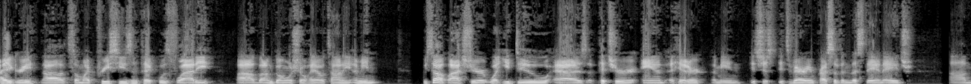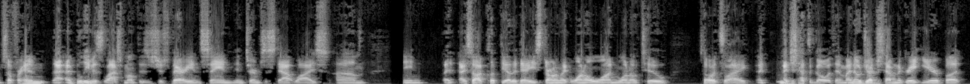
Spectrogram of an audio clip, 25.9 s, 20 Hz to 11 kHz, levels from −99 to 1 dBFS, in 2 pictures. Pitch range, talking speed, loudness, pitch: 110-135 Hz, 230 wpm, -21 LUFS, 120 Hz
